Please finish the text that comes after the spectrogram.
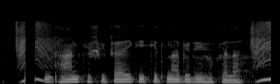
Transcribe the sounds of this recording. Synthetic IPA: d̪ʱaːnkiʃɪt͡ʃaːikikɪt̪nabɪd̪ʱiɦokʰelaː

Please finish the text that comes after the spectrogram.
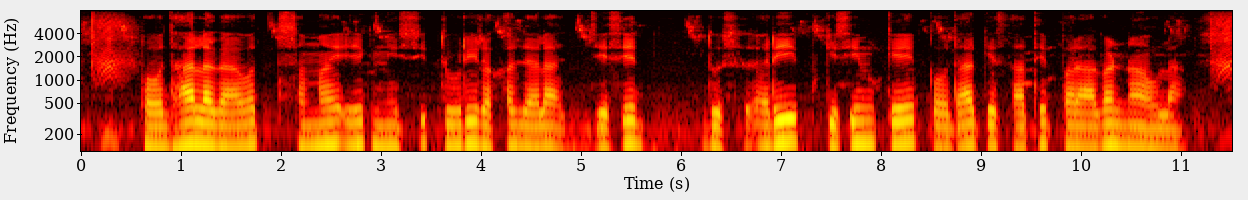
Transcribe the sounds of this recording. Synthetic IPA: pɔːd̪ʱaləɡaːwət̪səməjeːknɪʃt͡ʃɪt̪ːuːɾiɾəkʰəld͡ʒaːlad͡ʒɛːsed̪ʊsɾikɪsɪmkepɔːd̪ʱakesaːt̪ʰpəɾaːɡəɽ̃naɦoːlaː

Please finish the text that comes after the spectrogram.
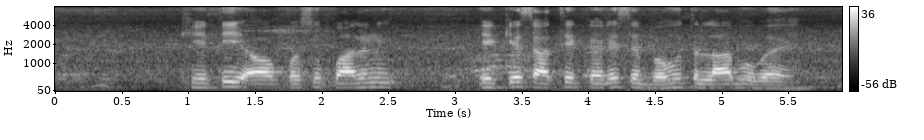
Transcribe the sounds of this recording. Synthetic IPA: kʰeːt̪iɔːɾpəsupaːlən | eːkːesaːt̪ʰekəɾesebəɦʊt̪laːbʱɦobəɦɛ

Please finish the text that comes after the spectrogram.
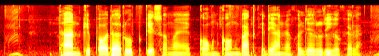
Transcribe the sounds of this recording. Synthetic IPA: d̪ʱjaːnkepɔːd̪aɾuːpkesɐməjkɔːnkɔːnbaːt̪kḛd̪ʱjaːnɾəkʰəld͡ʒɐɾuːɾiɦokʰeːlaː

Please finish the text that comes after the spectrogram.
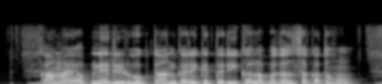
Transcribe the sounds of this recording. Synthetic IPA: kaːmɛːɐpneɾiːɽbʱʊɡt̪aːnkɐɾeket̪ɐɾiːkalabɐd̪əlsɐkət̪ɦũː

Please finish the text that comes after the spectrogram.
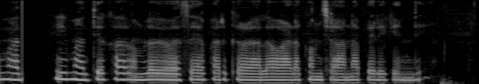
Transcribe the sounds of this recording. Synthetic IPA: iːmɐd̪ʱjɐkaːlɐmlo̞ːʋjɐʋɐsaːjɐpɐɾikɾɐɭaːlɐʋaːɽɐkɐmt͡ʃaːnaːpeɾiɡind̪i

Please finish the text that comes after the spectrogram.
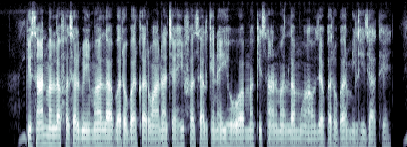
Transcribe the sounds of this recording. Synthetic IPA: kɪsaːnmənlafɐsə̰lbiːmalaːbəɾo̰ːbəɾkɐɾʋaːna̰t͡ʃaːɦifɐsə̰lkenɐ̰iɦo̰ʋamə̃kɪsaːnmɐnlamʊaːwd͡ʒabɐ̰ɾo̰ːbə̰ɾmɪlid͡ʒaːt̪ɦɛː

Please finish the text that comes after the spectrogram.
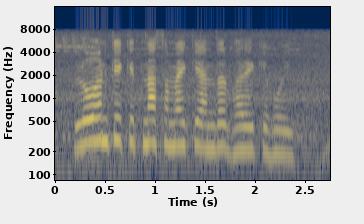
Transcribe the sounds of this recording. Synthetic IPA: loːnkekɪt̪nasɐməjkeɐ̃nd̪əɾbʱəɾekeɦoːiː

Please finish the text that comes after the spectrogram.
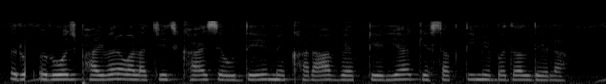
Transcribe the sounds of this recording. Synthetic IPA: ɾoːd͡ʒpʰaːɪʋəɾʋaːlat͡ʃiːd͡ʒkʰaːeseʊd̪ːeːɦmẽkʰəɾaːbːɛːk̚ʈeːɾijakesəkt̪imẽbəd̪əld̪eːlaː

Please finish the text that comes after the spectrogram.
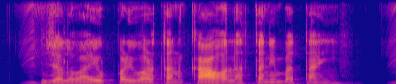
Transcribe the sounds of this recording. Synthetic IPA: d͡ʒəlʋajupəɾiʋəɾt̪ənkaɦolat̪ənĩbət̪aĩ

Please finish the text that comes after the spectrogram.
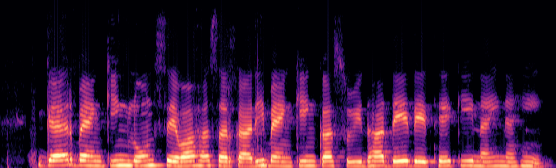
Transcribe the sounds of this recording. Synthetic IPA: ɡɛːɾbɛ̃ːŋkɪ̃ŋɡloːnseːʋaɦɐsɐɾkaːɾibɛ̃ːŋkɪ̃ŋɡ̚kasʊʋɪd̪ʱad̪eːd̪eːt̪ʰekinɐinɐɦĩː

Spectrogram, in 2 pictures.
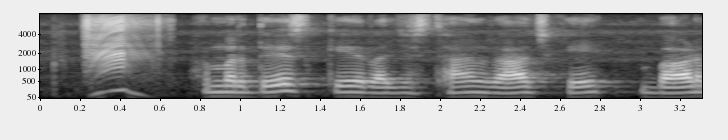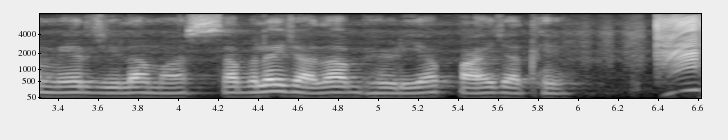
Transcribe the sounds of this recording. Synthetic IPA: hɐməɾd̪eːskeɾaːd͡ʒəst̪ʰaːnɾaːd͡ʒkebaːɽmeːɾd͡ʒilamãsɐblezjaːd̪abʱeːɽijapaːed͡ʒaːt̪ʰeː

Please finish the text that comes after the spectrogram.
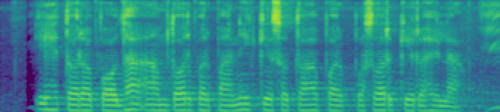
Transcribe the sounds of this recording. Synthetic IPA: eɦt̪ʌɾʌpɔwd̪ʱaʔamt̪ʌɾpʌɾpanikesʌt̪ʌɦpʌɾpʌsʌɾkeɾʌɦela

